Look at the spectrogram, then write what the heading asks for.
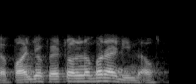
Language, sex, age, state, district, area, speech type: Sindhi, male, 60+, Gujarat, Kutch, urban, conversation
